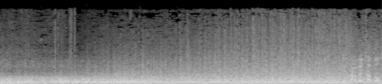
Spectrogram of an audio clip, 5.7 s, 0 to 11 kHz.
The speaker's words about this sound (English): That was the Ariane 5 rocket leaving French Guiana last week with a payload for the International Space Station.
